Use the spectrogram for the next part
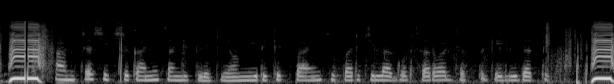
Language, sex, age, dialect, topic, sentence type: Marathi, female, 25-30, Varhadi, agriculture, statement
